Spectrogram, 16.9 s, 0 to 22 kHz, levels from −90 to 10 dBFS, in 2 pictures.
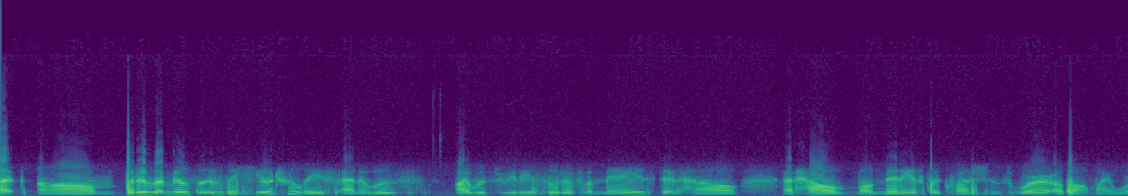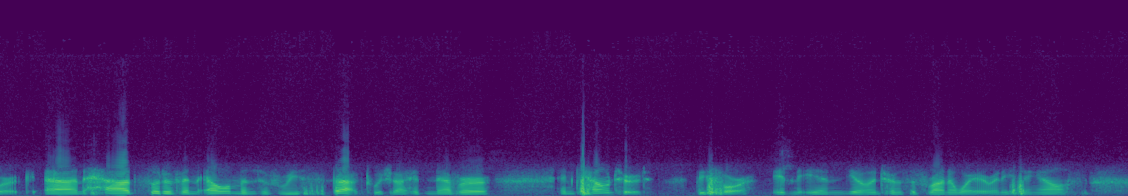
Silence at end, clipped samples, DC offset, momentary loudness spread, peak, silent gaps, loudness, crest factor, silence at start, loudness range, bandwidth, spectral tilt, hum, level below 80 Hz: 0 s; under 0.1%; under 0.1%; 14 LU; -2 dBFS; none; -21 LUFS; 20 dB; 0 s; 5 LU; 7.6 kHz; -5 dB/octave; none; -62 dBFS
